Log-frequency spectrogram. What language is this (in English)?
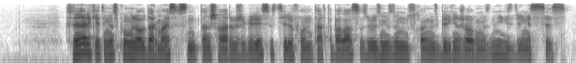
Kazakh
